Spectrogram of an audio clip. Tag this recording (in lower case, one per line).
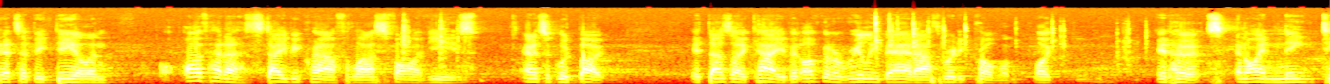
speech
